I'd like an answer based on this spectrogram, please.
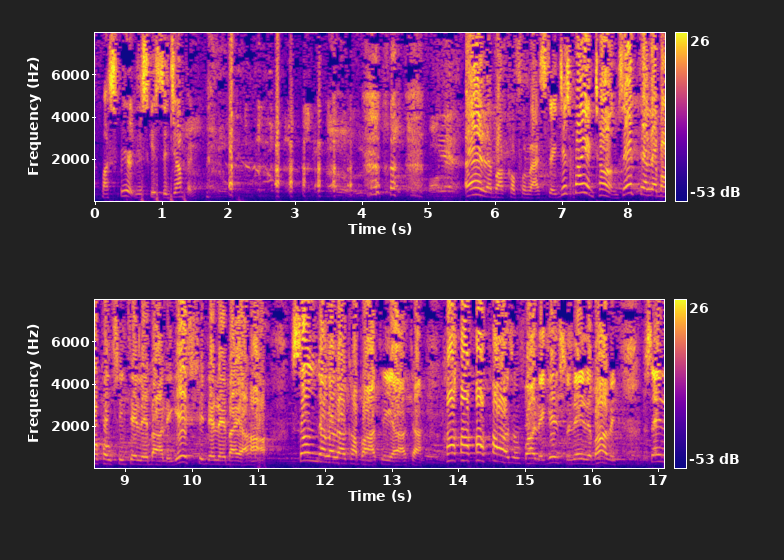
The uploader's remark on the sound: Recorded Live in Holiday, FL. HOLY SPIRIT CONFERENCE 2021.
